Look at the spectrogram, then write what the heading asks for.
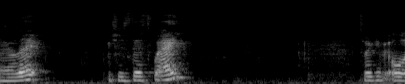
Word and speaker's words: MUA: it which is this way so I give it all a twist like this and then I take my wave spray from way which is spelt MUA I and pronounced way because that's what we do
